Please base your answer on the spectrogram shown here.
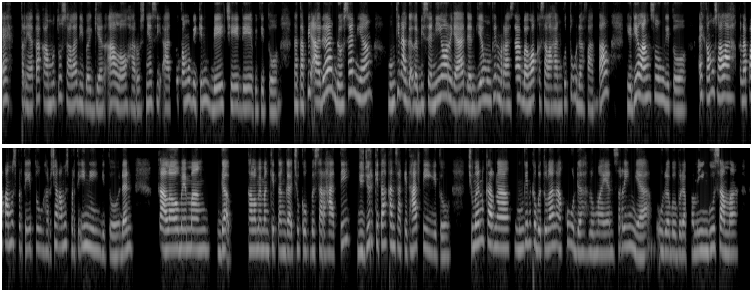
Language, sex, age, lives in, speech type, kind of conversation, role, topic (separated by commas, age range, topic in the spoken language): Indonesian, female, 20-24, Indonesia, conversation, podcast, guest, Bagaimana kamu menerima kritik dari orang lain?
